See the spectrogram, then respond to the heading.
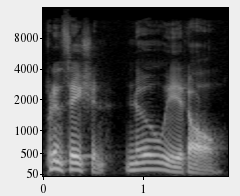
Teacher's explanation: The t changes to a fast d because it's between vowels. Not know it all, but know it all.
